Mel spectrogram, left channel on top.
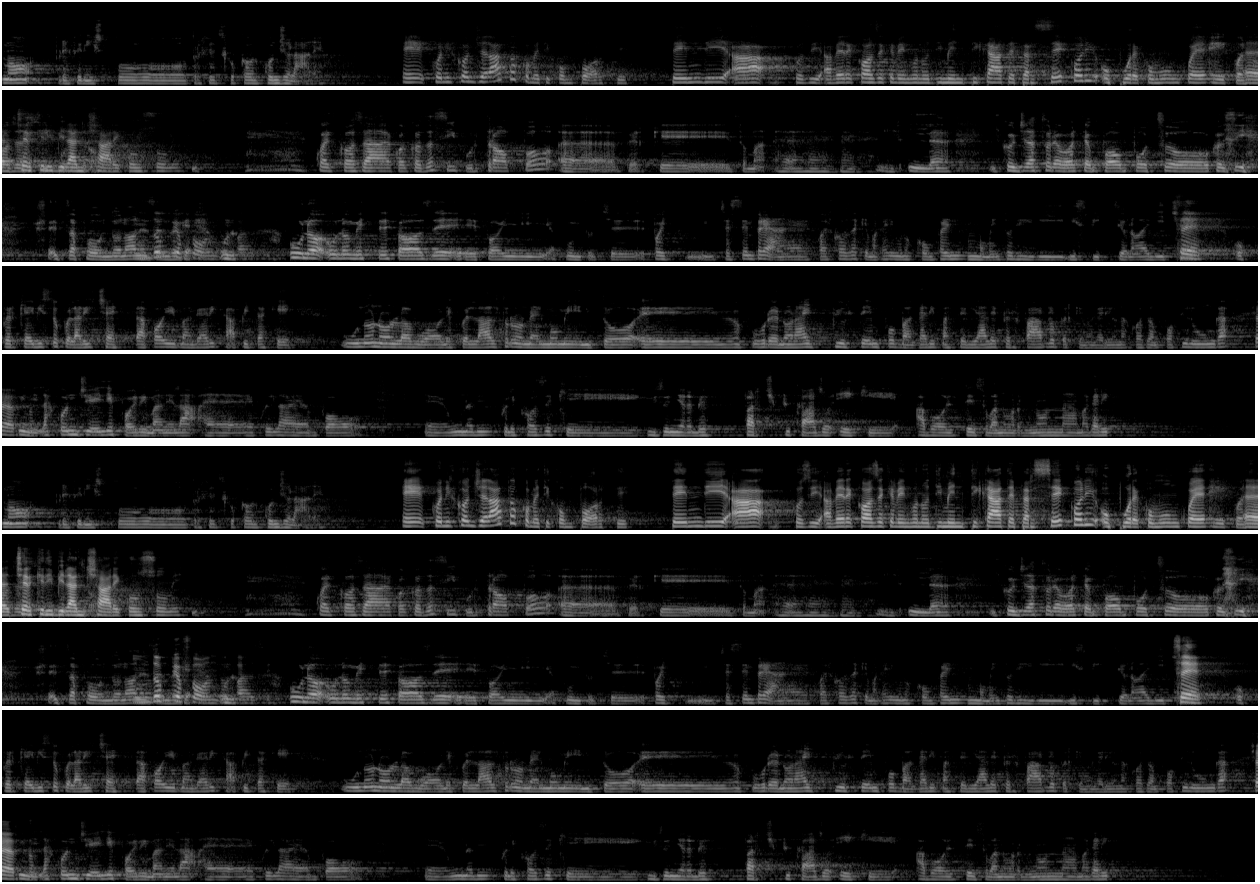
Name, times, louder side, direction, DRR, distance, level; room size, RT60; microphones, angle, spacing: voice 1, 0.0-3.2 12.1-12.8 13.1-13.5 15.0-27.5 27.7-37.1 37.4-40.6 41.1-50.1 50.4-54.1 54.5-57.3 57.7-61.3, left 1 dB, 15° left, 11 dB, 0.6 m, -39 dB
voice 2, 4.0-6.3 6.7-12.1 12.4-14.3 24.8-24.9 26.4-27.6 36.9-37.1 50.2-50.4, right 6 dB, 80° right, 18 dB, 0.5 m, -30 dB
28.0 x 13.5 x 7.7 m, 2.9 s
head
